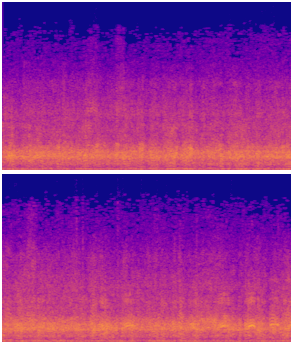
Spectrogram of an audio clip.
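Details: Ducks kept in a farm duck house make a continuous roar of overlapping quacks. The crowded chatter holds level throughout without pauses.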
